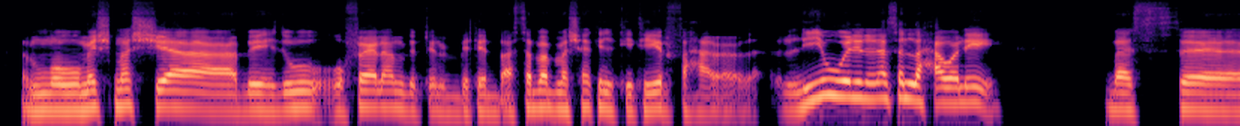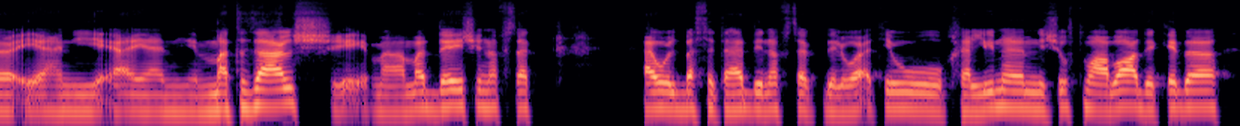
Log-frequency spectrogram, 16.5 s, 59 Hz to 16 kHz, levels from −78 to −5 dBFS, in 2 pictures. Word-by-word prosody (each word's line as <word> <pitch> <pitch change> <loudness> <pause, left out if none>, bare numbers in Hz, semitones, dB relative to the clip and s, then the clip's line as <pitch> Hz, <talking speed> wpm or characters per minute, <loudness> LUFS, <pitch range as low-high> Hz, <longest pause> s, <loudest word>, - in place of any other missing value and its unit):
م 125 +1 -1
ومش 125 +3 +2
ماشية 140 -4 +4
بهدوء، 130 +3 0
وفعلًا 140 -2 +1
بتل 120 -1 -7
بتبقى 115 +1 -4
سبب 135 -1 0
مشاكل 135 +1 -2
كتير 125 +2 -1
في 115 - -9
حَ - - -4 0.5
ليه 155 - +1
وللناس 210 -4 +3
اللي 195 -3 +4
حواليه. 165 -5 +2 0.7
بس 130 -2 -3 0.5
يعني 120 0 -3
أ - - -3
يعني 120 0 -5
ما 120 +2 0
تزعلش 150 -2 +3 0.2
ما 120 -1 -6
ما 130 +2 0
تضايقش 145 +3 +1
نَفْسك، 140 -1 -5 0.7
حاول 130 0 +3
بس 130 +1 -3
تهدّي 130 -1 -1
نَفْسك 130 0 -5
دلوقتي، 120 +3 -3
وخلّينا 130 +2 -1
نشوف 135 +1 -6
مع 130 -2 +3
بعض 140 -1 +3
كده 140 +2 +1
130 Hz, 130 wpm, -23 LUFS, 125-140 Hz, 0.7 s, ماشية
